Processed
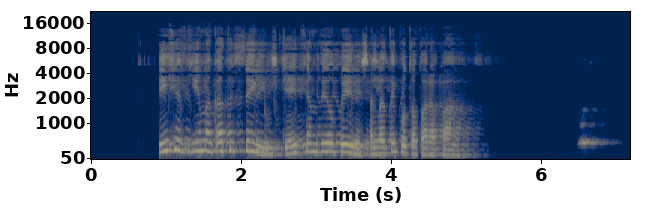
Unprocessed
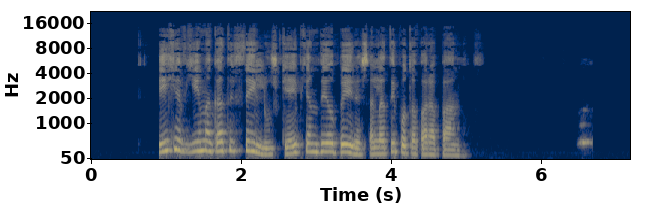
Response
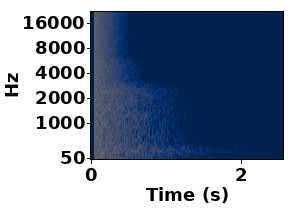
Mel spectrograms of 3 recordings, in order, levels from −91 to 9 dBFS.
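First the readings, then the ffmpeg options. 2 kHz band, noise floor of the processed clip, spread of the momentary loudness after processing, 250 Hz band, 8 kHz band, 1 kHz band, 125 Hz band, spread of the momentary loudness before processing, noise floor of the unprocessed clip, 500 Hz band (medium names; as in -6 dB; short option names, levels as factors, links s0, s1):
-6.0 dB, under -85 dBFS, 17 LU, -6.0 dB, -6.0 dB, -6.0 dB, -6.0 dB, 12 LU, under -85 dBFS, -6.0 dB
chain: -af "aecho=1:1:131|262|393:0.299|0.0836|0.0234,volume=0.473"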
